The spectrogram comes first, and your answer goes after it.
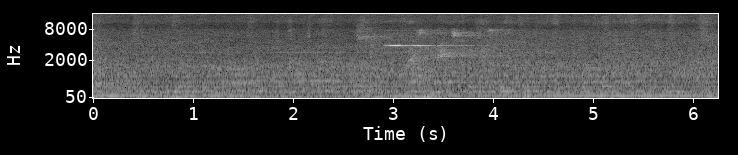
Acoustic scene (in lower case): subway station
